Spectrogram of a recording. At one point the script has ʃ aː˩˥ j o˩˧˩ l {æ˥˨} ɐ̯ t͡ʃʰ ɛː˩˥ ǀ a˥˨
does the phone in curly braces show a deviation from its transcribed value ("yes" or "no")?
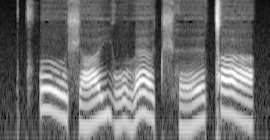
no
